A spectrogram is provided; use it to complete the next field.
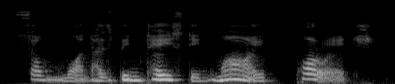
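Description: A woman's growling, put-on character voice at medium pitch, at a very slow pace

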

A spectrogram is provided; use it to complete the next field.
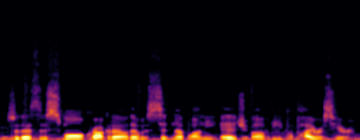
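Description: A man speaks while clear music plays in the background. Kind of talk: commentary.

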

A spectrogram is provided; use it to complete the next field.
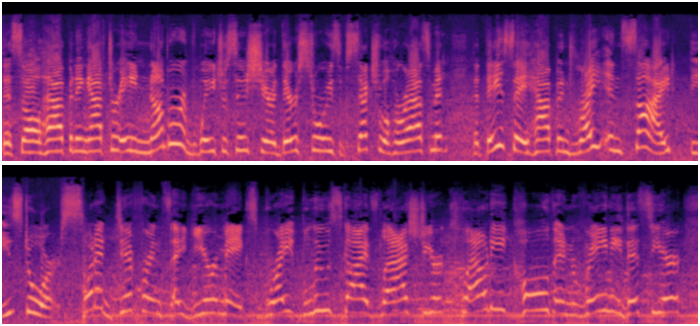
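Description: A woman with an American accent speaks at a high pitch, with hardly any pauses. Noticeable background noise is present. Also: ordinary pitch variation, moderate pace, dry sound with no echo. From United States. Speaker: TV news anchor and reporter. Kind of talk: TV news reporter stand-ups and packages. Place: street. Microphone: handheld.

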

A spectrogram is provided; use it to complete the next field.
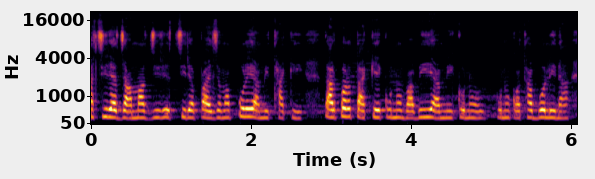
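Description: A woman's high-pitched voice with monotone, flat intonation. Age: 50s. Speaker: vlogger sharing personal life story. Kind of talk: personal testimony monologue.

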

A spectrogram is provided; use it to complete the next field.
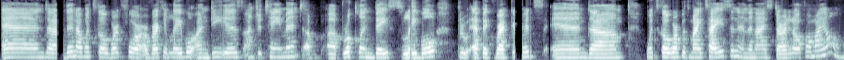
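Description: In an American accent, a woman speaks at a moderate pace with a bright, sharp tone and fairly even intonation. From Washington, D.C. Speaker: music publicist; guest. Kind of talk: interview. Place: home room. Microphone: video call.

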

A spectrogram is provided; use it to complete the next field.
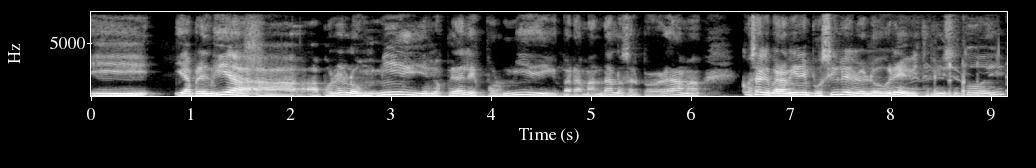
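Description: A dark, mellow tone at a moderate pace, with ordinary pitch variation. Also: man, high pitch for a man. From Uruguay. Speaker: rock singer and guitarist; guest. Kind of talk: interview. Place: home room. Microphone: studio mic.

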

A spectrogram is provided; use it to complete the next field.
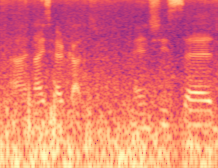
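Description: Loud background noise fills the recording. A man speaks over it at a fairly slow pace. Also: dry sound with no echo. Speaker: travel vlogger. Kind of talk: casual vlog chat. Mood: reflective, personal story. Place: beach. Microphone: phone near.

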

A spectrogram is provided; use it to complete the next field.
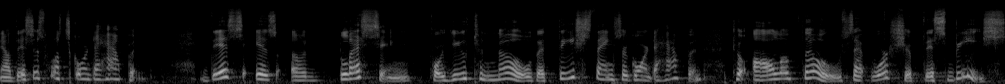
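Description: Here a woman's voice has a dark, mellow tone. Her pitch swings very widely. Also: fairly slow pace. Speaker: Bible teacher. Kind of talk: Bible teaching lesson. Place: studio. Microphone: lapel.

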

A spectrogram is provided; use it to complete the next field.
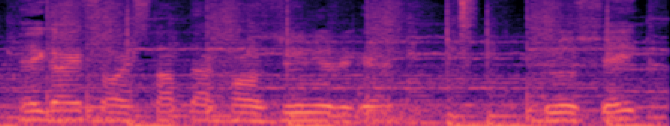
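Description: Over loud music in the background, a man speaks at a fairly slow pace. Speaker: vlogger. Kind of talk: casual vlog chat. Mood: upbeat, excited to leave. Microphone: phone near.

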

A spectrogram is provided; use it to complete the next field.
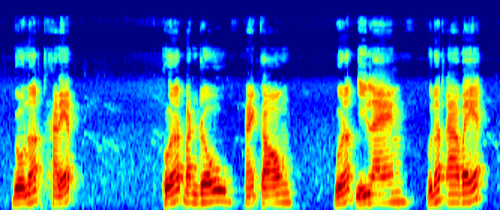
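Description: A man at a very slow pace, with long, frequent pauses, over a quiet background. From Vietnam. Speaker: gaming live streamer. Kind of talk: casual live stream commentary. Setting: TikTok live stream. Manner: animated.

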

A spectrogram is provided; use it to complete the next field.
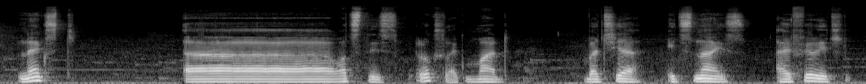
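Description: A man at a medium pitch, very slow pace and monotone, flat intonation, with long, frequent pauses and music in the background. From Tanzania. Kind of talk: humorous makeup tutorial voiceover. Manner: casual, unsure, joking.

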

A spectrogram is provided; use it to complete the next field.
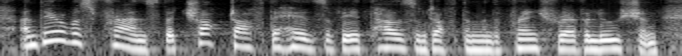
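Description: In an Irish accent, a woman talks at a fairly quick pace with lively intonation and a medium pitch. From Ireland. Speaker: author. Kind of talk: radio interview. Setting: studio. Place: studio. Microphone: lapel.

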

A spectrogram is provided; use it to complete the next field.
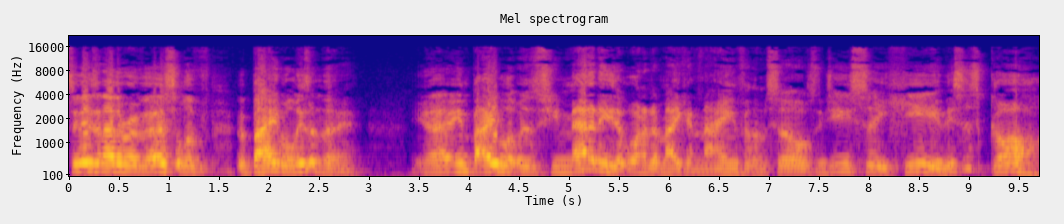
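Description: Speaking with an Australian accent at a moderate pace, a man with a high pitch uses lively intonation and big swings in loudness over a quiet background. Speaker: pastor; minister. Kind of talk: sermon. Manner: hesitant, with fillers.

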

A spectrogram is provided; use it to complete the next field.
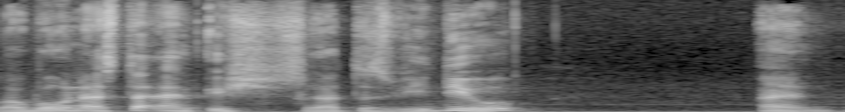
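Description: The man's voice is somewhat breathy, with a dark, mellow tone. His pitch variation is ordinary. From Malaysia. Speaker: podcast host. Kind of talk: interview. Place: studio. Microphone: studio mic.

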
